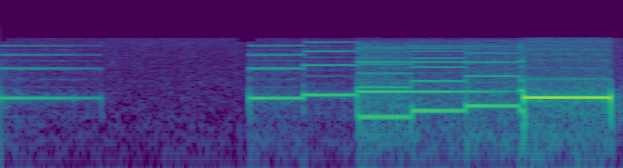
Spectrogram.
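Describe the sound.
Electronic telephone tones play while an office call is transferred: one steady beep, a pause of about a second, then a run of stepped tones at changing pitches, ending on a louder held tone.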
